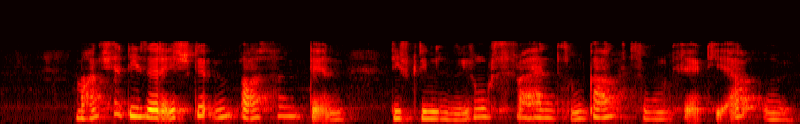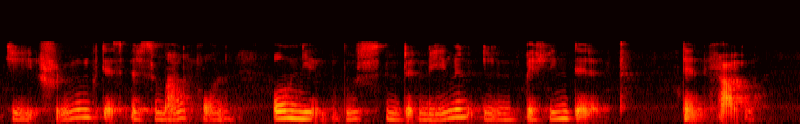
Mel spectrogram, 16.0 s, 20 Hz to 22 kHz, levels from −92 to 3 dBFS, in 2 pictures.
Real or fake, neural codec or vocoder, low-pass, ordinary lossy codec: fake; autoencoder, 22.05 kHz, a latent of 192 numbers a frame, VITS, trained on one speaker; 5.4 kHz; none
